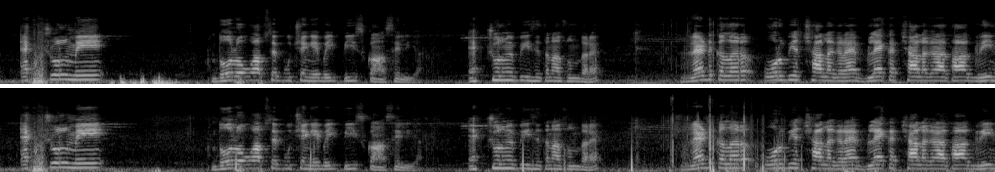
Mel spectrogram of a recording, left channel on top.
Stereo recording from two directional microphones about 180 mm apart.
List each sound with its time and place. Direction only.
0.2 s speech: 5° left (ahead or behind)
2.1 s a man's voice: 15° left (ahead or behind)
